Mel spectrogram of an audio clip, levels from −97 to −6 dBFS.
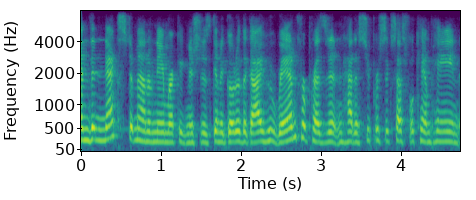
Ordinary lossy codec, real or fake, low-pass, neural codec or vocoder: Opus, 24 kbps; real; 7.2 kHz; none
